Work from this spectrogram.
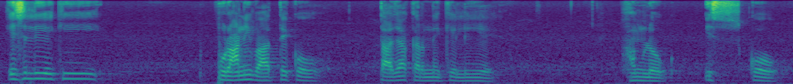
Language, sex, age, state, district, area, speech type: Hindi, male, 45-60, Bihar, Begusarai, urban, spontaneous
